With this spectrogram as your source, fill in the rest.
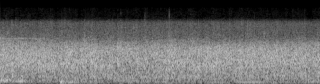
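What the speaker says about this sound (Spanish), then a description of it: "Aplauso, aplauso." Loud, steady applause from a church congregation, dense continuous clapping without breaks, filling the space from start to finish.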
